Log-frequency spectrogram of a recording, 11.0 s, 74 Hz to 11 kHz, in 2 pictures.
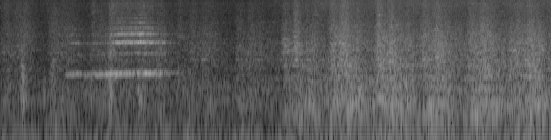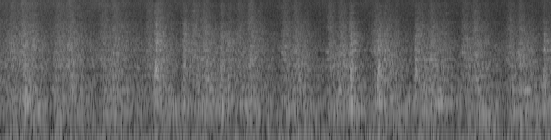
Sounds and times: Steam Train as it passes through a tunnel 0:00.0 - 0:11.0

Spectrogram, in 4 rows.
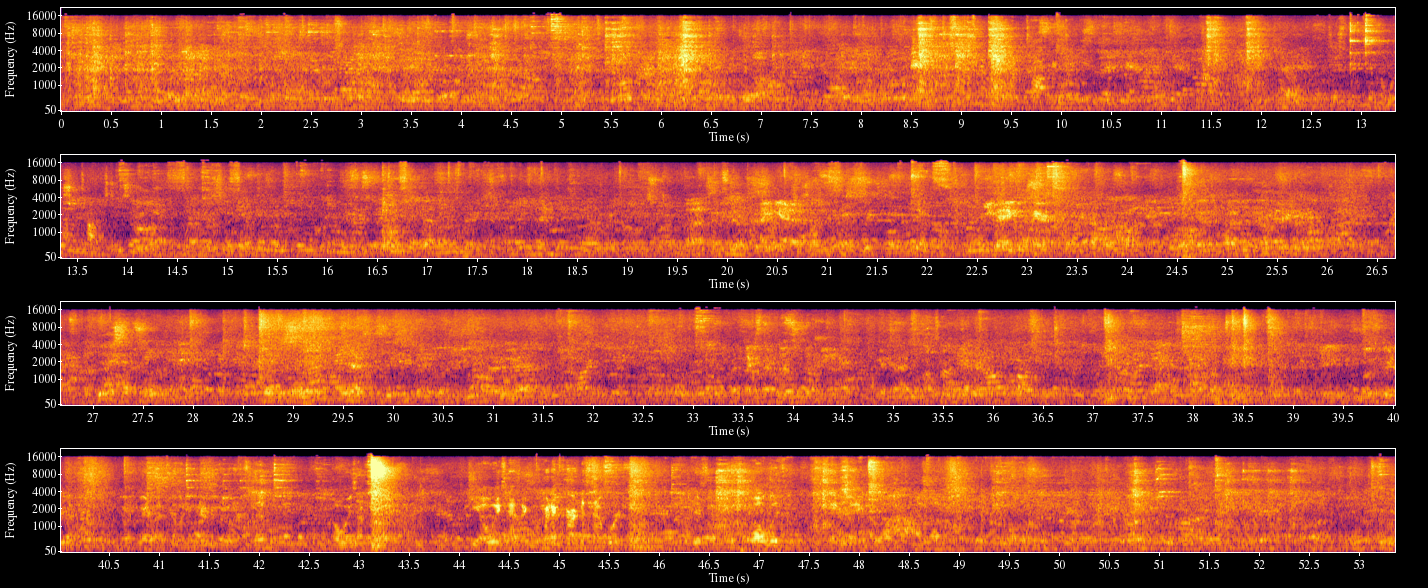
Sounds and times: cutlery and dishes 0:12.8 - 0:13.6
cutlery and dishes 0:43.0 - 0:43.4

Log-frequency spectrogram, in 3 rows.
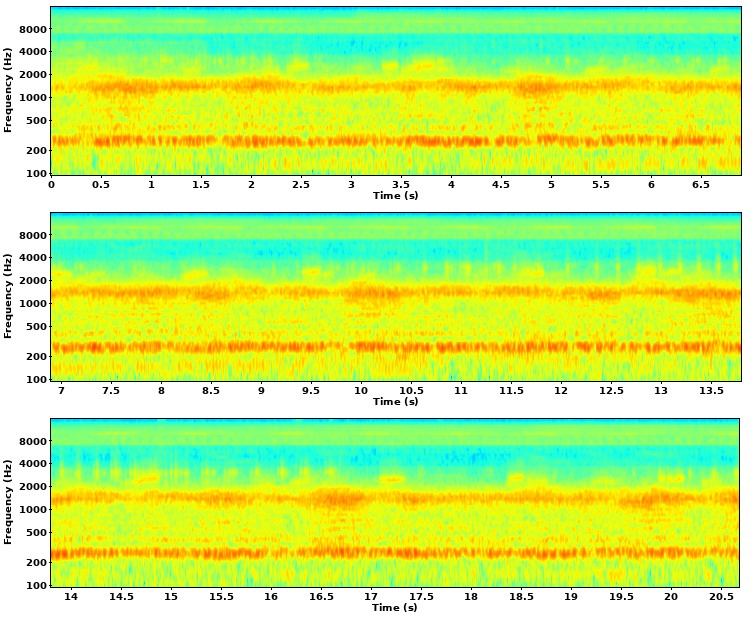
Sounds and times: frogs in the field 0:00.0 - 0:20.6

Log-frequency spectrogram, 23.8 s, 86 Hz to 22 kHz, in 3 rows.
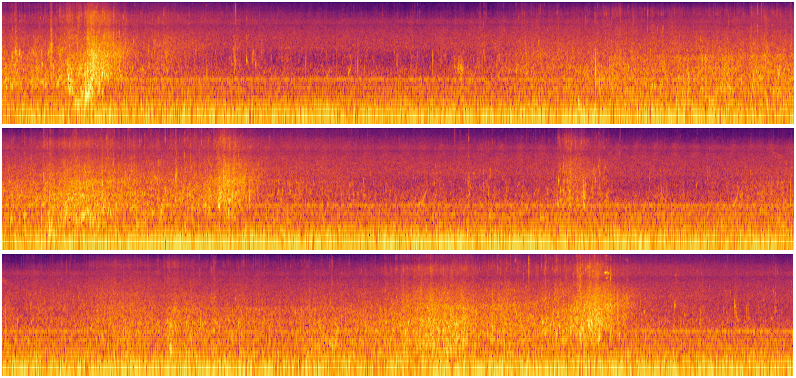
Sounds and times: Acoustic wave water 0:00.0 - 0:23.7
boats on the river 0:00.0 - 0:23.7

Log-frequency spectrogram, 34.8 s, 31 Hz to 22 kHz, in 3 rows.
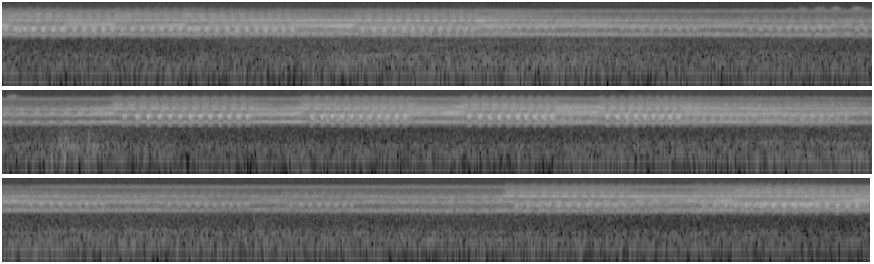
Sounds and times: Cicadas cry 0:00.0 - 0:34.7

